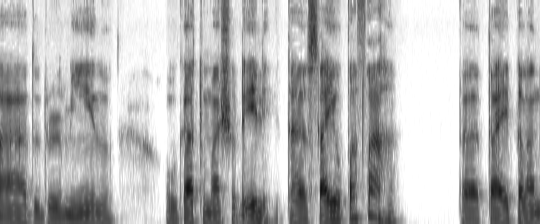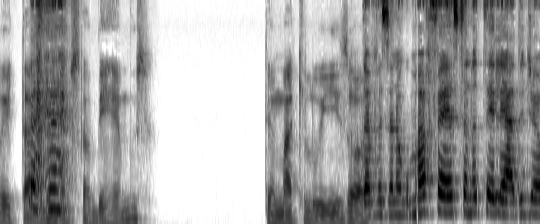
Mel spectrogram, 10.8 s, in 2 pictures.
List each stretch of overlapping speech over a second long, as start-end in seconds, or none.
none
